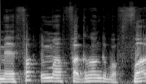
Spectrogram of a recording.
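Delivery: high, blunt, careless, no-nonsense tone. Imitating a coworker's expected reaction to a wrong fixture: imitating the foreman's blunt talk. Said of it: "that's exactly how he would talk".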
